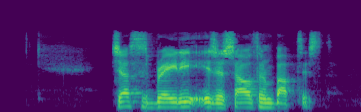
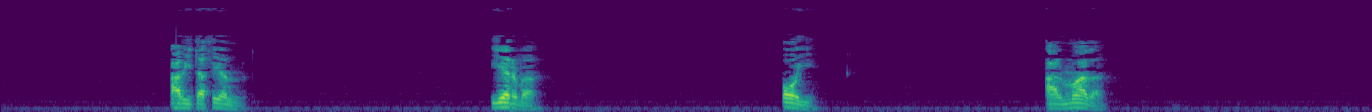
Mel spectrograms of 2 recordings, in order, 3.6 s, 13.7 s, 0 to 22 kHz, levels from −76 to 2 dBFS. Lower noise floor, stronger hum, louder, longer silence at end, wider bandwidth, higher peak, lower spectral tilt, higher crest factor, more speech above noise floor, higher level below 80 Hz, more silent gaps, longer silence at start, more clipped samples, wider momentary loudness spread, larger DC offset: second, -50 dBFS vs -64 dBFS; neither; first, -14 LUFS vs -19 LUFS; second, 0.4 s vs 2.7 s; second, 8.2 kHz vs 17 kHz; about the same, 0 dBFS vs 0 dBFS; second, -3 dB/octave vs -6 dB/octave; second, 16 dB vs 26 dB; second, 35 dB vs 46 dB; about the same, -58 dBFS vs -58 dBFS; neither; second, 1.15 s vs 1.7 s; neither; second, 10 LU vs 15 LU; neither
